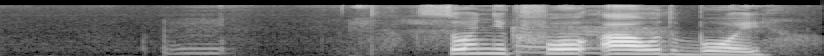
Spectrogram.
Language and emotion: Russian, neutral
